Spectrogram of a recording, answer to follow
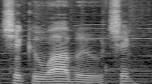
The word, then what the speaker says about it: chikuwabu: Chikuwabu. What? Is that the one where you slap each other with tubes of chikuabu?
